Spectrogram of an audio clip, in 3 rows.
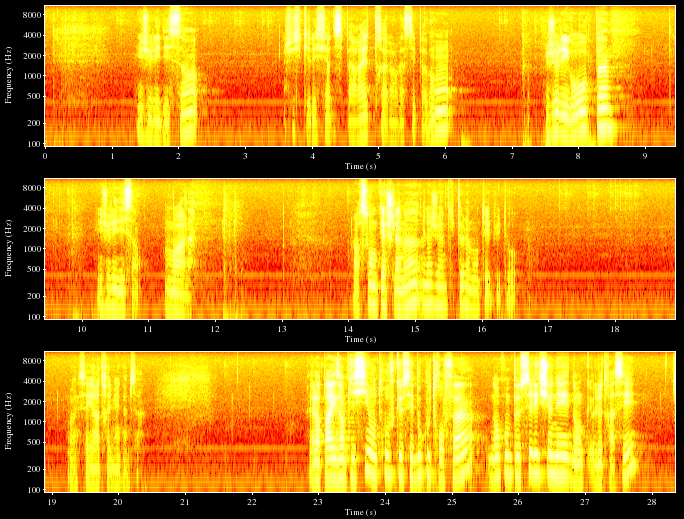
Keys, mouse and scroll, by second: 1.2 click, 2.7-4.5 drag, 5.8 click, 6.9 shift+click, 8.1 ctrl+g, 8.9 click, 10.9 click, 12.3 KP_Subtract, 13.8 middle click, 15.5 click, 17.3-18.9 drag, 19.7-20.4 drag, 22.1 click, 23.0 middle click, 23.5 click, 24.0 click, 25.2 click, 26.5 click.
